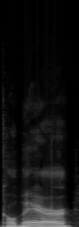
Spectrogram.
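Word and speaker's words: Colbert: I have to make sure because I like I think of Steven Colbear who does not pronounce the T but this Paul Rapaort character wants to mention all the letters because each and every letter is important.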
